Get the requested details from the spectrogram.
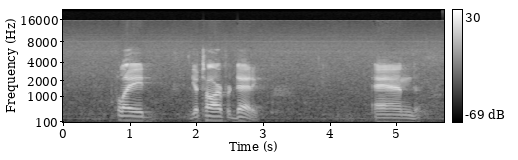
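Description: A man speaks in short, drawn-out phrases with pauses between them.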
